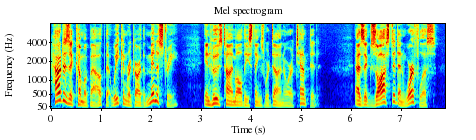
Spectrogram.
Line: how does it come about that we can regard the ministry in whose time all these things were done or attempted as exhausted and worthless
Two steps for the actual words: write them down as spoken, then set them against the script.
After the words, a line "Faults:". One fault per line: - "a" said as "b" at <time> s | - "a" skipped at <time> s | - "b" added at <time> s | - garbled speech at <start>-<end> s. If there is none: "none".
how does it come about that we can regard the ministry in whose time all these things were done or attempted as exhausted and worthless
Faults:
none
